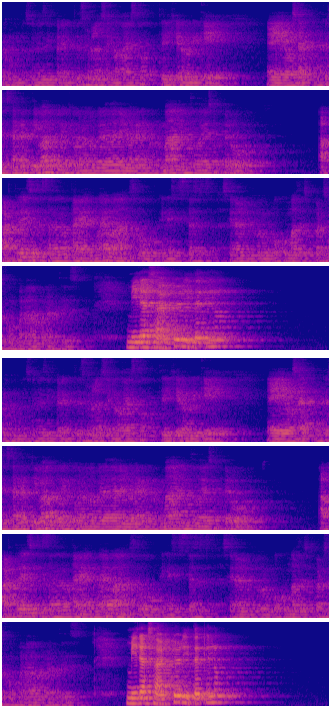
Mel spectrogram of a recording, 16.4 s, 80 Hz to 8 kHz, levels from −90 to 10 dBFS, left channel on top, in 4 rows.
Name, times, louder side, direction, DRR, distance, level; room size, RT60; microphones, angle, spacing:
voice 1, 0.0-7.2 8.0-13.2, equal, 20° left, -6 dB, 0.6 m, -42 dB
voice 2, 13.5-15.0, right 3 dB, 50° right, 2 dB, 0.4 m, -29 dB
2.8 x 2.4 x 3.3 m, 1.3 s
head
